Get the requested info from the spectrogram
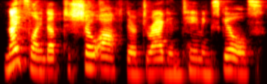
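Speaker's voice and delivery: ordinary delivery, nothing marked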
